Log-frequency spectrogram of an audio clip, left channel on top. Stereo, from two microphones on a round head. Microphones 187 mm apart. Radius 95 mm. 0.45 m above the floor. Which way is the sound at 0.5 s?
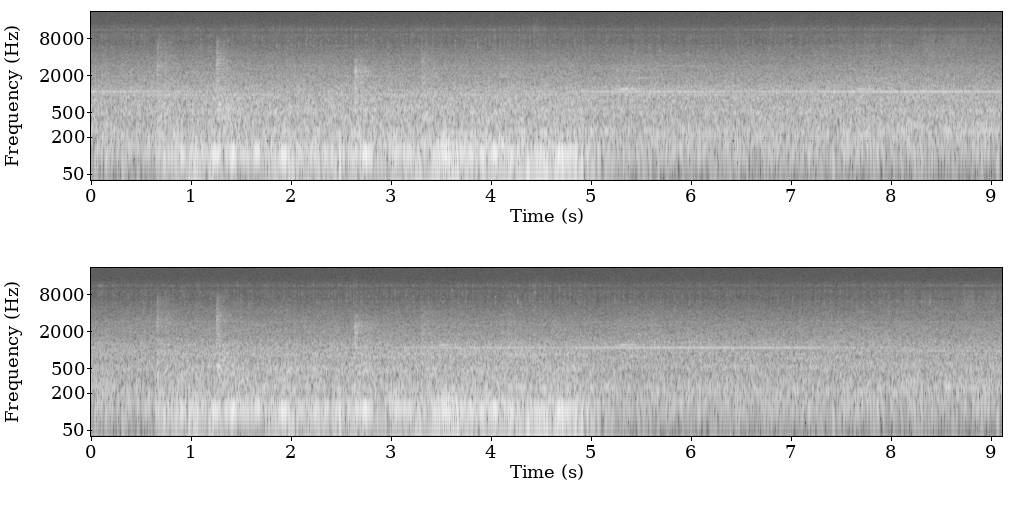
5° right (ahead or behind).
